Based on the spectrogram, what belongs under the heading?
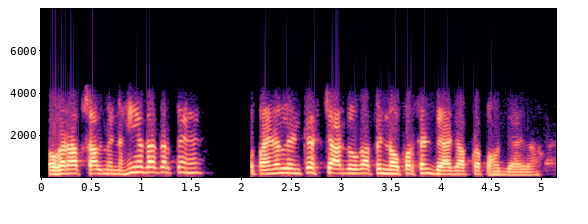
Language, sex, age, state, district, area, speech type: Hindi, male, 45-60, Uttar Pradesh, Sitapur, rural, conversation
